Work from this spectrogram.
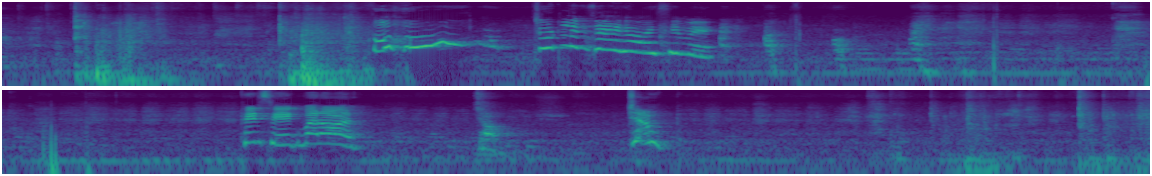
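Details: Lucy, a Pug puppy, kept indoors, gives a few high, wavering whines that rise and then slide down. They come in two bursts, early and again near the middle, between thumps, rustling and low room noise.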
